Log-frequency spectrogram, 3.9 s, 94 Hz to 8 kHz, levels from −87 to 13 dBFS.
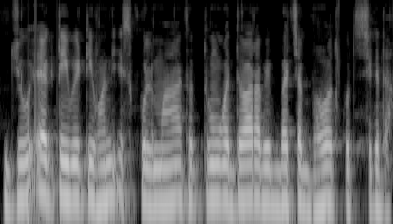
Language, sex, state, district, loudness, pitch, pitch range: Garhwali, male, Uttarakhand, Uttarkashi, -20 LUFS, 150 Hz, 145-155 Hz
